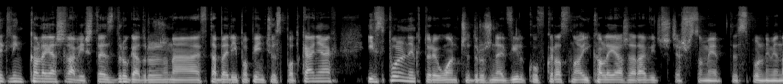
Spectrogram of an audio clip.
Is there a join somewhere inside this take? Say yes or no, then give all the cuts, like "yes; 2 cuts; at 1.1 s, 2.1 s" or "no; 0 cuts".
yes; 1 cut; at 4.1 s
